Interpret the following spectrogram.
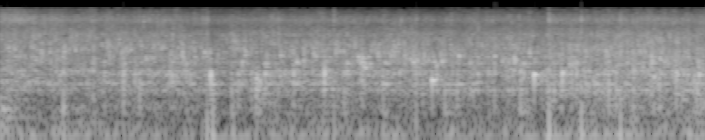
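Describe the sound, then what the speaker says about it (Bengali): Loud, steady crackling sizzle of fish frying in a smoking-hot wok, with scattered sharp pops and spits throughout. "কড়াইটা একদম ধোয়া ওঠা গরম হয়ে গেছে এবার আমি মাছগুলোকে দিয়ে দেবো"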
